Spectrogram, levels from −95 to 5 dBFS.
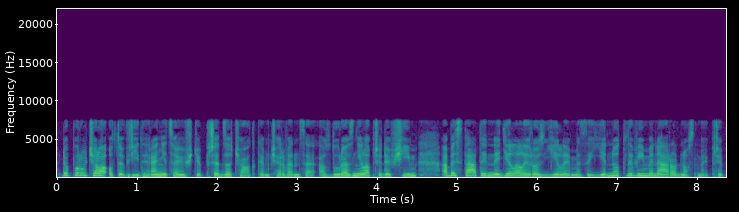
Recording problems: high frequencies cut off; noticeable; nothing above 7.5 kHz

